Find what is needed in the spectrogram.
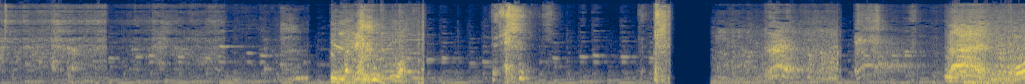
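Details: Several loud sneezes in a row from different people, with music and talk in the background; sneezing.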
